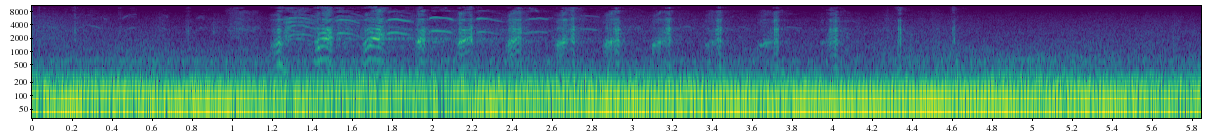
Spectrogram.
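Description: Outrigger boat's engine running steadily under a person's high-pitched laughter. The laughter comes in quick repeated 'ha-ha' bursts, about four a second, from about one second in until near four seconds.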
